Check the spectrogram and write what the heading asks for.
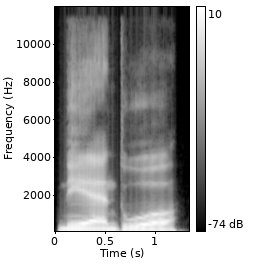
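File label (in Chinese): "年度", Chinese; HSK; HSK6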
